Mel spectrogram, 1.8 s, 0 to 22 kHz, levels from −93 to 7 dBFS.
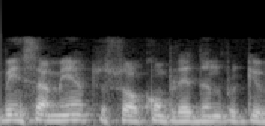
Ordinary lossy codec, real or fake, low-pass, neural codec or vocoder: none; real; 7.2 kHz; none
